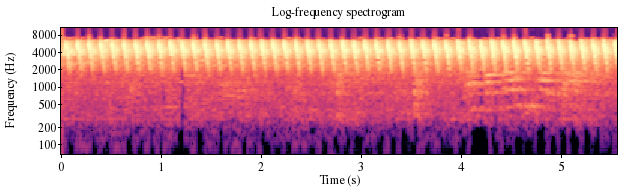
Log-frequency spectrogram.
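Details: Master training song of a Bar-winged prinia, a continuous, metronomic run of bright, high-pitched chirped notes, about three each second, with faint lower twittering beneath toward the end.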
